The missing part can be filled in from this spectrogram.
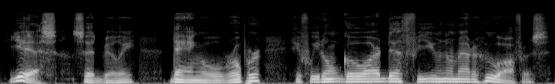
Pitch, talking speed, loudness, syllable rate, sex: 115 Hz, 195 wpm, -16 LUFS, 4.7 syllables/s, male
